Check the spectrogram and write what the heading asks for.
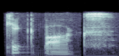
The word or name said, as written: kickbox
